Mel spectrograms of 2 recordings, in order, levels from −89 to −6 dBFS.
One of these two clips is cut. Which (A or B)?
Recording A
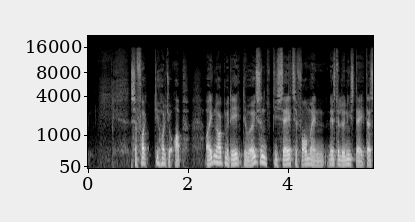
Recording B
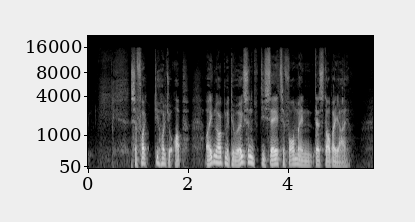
B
